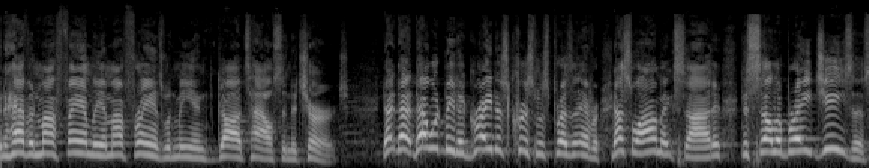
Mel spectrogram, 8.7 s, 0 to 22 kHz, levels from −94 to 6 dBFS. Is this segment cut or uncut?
cut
